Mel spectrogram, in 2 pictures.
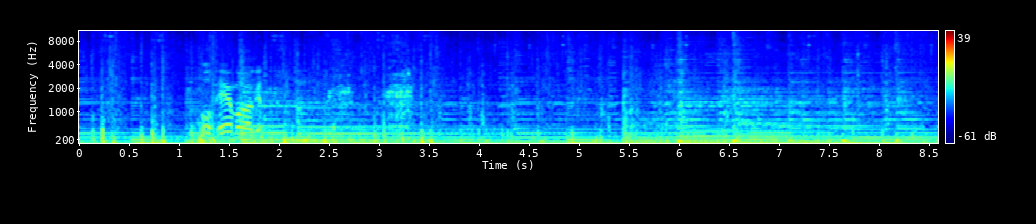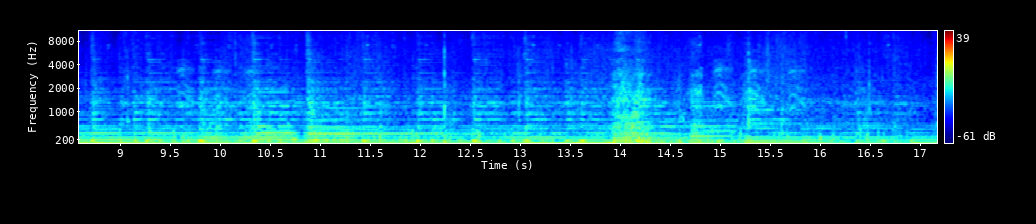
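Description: Horses trotting with a steady clip-clop of hooves while riding in Red Dead Redemption 2, heard under a musical score and ambient rain, with a voice speaking briefly near the start.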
